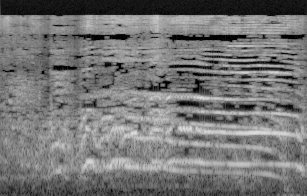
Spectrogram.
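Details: Black Copper Marans rooster on a hatchery breeding farm: a long drawn-out crow, opening with a rough rising note and holding a steady, slightly falling tone for about two seconds, little background sound.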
